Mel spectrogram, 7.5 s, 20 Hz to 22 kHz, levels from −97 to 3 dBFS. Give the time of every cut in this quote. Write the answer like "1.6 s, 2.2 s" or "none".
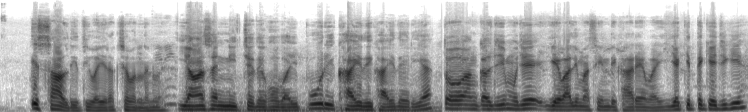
1.8 s, 4.4 s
